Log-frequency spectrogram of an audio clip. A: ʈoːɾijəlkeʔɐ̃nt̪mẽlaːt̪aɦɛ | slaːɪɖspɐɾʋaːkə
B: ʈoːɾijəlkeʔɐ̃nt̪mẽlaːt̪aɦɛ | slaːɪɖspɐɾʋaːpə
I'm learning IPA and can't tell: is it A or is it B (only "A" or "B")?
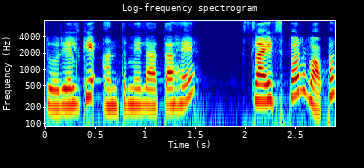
B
